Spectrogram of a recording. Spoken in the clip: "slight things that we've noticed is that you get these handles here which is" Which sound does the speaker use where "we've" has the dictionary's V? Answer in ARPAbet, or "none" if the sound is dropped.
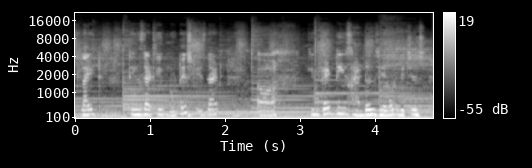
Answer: P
